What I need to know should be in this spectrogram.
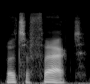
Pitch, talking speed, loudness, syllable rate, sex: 95 Hz, 200 wpm, -20 LUFS, 3.9 syllables/s, male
